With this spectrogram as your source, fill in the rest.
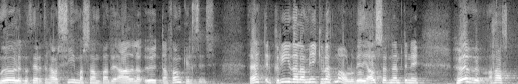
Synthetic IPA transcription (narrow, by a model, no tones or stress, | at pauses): mœːɣlɛjkʏ̥θɛjɾat̪ʰɪlhavasiːmasampant̪vɪðaːðɪlɛɣʔʏːt̪anfawŋcɛlsɪsɪ̰ns | θɛht̪ɛɾkɾiːðalɛɣamɪːcɪvlɛhxt̪maːwlɔvɪðialsɛɾt̪nɛmt̪ɪnːɪ | hœːvʏmɦaft̪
